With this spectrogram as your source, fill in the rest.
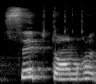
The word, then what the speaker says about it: septembre: Donc, le 23, septembre, dia 23 de setembro. Septembre. Septembre. A gente fala o septembre. Septembre. Essa vez não é mudo.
